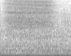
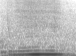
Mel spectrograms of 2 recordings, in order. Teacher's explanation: Le phonème F émet le son F. C'est comme si je suis en train de souffler. Le phonème V émet le son V. On sent une vibration V. Comme si je suis en train de conduire une voiture.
